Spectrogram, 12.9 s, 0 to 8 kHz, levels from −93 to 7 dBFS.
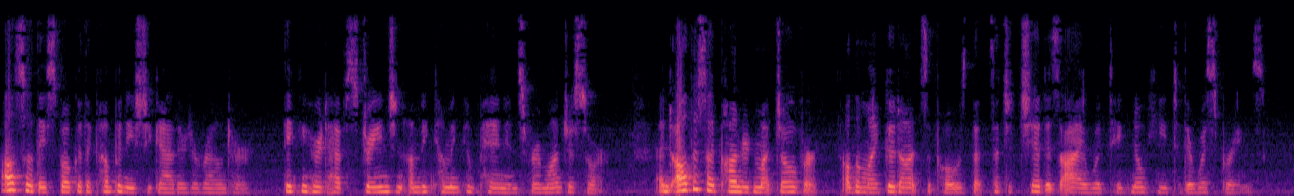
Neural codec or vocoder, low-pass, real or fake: none; 7.2 kHz; real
